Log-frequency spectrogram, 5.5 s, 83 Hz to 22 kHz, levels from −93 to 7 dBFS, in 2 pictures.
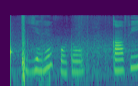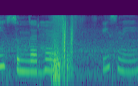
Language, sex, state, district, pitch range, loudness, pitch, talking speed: Hindi, female, Haryana, Rohtak, 215-260 Hz, -24 LUFS, 230 Hz, 65 wpm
